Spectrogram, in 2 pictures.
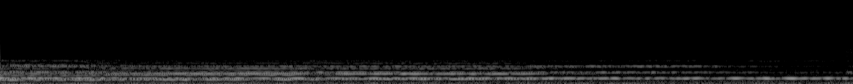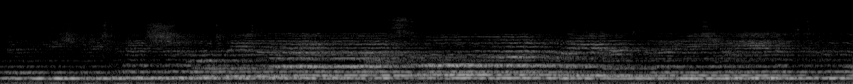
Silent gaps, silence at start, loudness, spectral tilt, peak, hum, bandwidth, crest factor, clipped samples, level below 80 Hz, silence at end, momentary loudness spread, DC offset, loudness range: none; 0 s; -36 LUFS; -6 dB/octave; -20 dBFS; none; 9 kHz; 16 dB; under 0.1%; -58 dBFS; 0 s; 11 LU; under 0.1%; 10 LU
